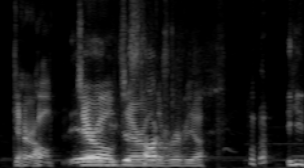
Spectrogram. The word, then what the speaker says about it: Geralt: Geralt or Gerald? How do you say it? Geralt.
